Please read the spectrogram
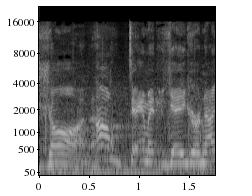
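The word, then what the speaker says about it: Jean: are distracted by our friends screams of agony gene you're a genius ha thank you me but it's pronounced john oh damn it jaeger now you've got me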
